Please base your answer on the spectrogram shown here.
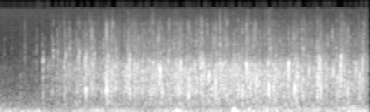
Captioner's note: audience applauding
